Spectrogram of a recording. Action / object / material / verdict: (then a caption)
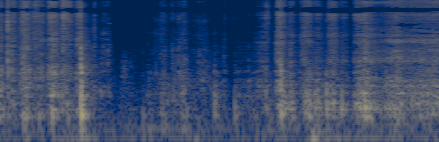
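scrape / corrugated cardboard box with packing tape / cardboard / none. A yellow utility knife blade runs along the taped seam of a closed, medium taped corrugated cardboard shipping box with Amazon/Whole Foods print lying on a table, while one hand steadies the box. Rough, rasping slicing and scraping of tape and cardboard comes in uneven strokes, drops quieter in the middle, then picks up again with steady scraping to the end.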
